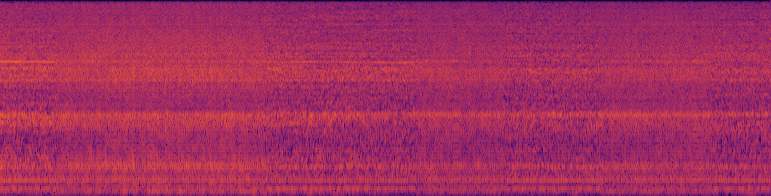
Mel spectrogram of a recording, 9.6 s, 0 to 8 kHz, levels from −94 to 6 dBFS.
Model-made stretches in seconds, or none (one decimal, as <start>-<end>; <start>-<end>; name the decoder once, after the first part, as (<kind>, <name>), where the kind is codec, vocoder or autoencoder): 0.7-3.3 (vocoder, WaveNeXt); 5.2-6.3; 7.5-8.9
